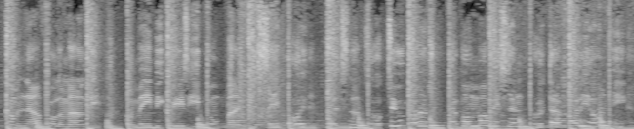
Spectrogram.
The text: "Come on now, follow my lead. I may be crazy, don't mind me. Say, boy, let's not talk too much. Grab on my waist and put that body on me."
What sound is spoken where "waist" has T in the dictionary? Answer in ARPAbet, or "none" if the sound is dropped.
none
